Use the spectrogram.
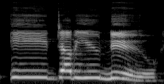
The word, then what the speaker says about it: knew: I would say it K-N-E-W, new.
